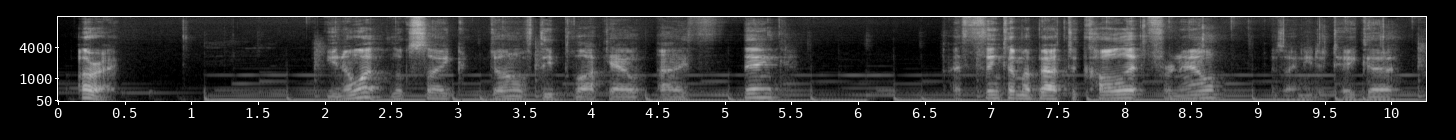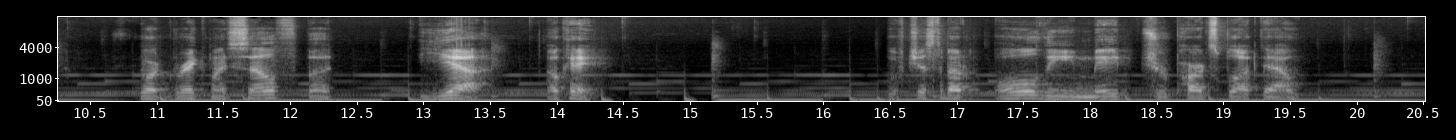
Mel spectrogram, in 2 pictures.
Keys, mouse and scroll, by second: 0.1-0.9 middle drag, 1.8 middle drag, 2.5 middle drag, 3.3 middle drag, 7.3 middle click, 7.8 middle drag, 8.3 shift+middle drag, 8.7 middle drag, 9.6 shift+middle drag, 10.1 middle click, 10.8 middle drag, 11.3 middle drag, 11.8-12.8 middle drag, 13.1 middle drag, 13.7 middle drag, 14.4-15.4 middle drag, 19.2 middle drag, 20.3 middle drag.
